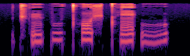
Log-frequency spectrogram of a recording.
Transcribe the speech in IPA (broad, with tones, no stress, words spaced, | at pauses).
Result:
t͡ʃʼʉ˨˩˦pṳ˦˥ t̪ʰo˦˥ʃ t̪ʰẽ˨˥ʔṳ˨˩˦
